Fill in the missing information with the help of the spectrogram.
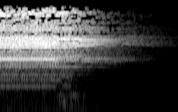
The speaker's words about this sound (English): You know what's really funny before I hit the buzzer on you?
